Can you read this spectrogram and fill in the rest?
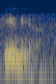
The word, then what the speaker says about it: Xenia: And Xenia is Greek for the word hospitality, pronounced Xenia. It's X-E-N-I-A, but pronounced Xenia like Xerox.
